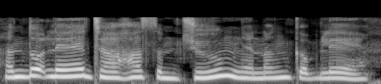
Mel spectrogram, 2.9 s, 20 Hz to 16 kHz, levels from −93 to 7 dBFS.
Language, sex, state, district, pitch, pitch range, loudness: Wancho, female, Arunachal Pradesh, Longding, 230 Hz, 210-260 Hz, -13 LUFS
